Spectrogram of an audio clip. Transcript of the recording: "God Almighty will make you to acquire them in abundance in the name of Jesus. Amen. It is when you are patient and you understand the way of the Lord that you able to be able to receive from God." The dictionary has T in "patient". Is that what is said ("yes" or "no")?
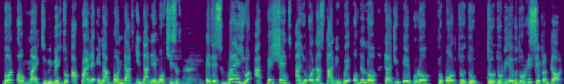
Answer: yes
